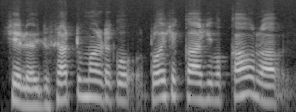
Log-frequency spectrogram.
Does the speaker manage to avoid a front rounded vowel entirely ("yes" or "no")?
no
